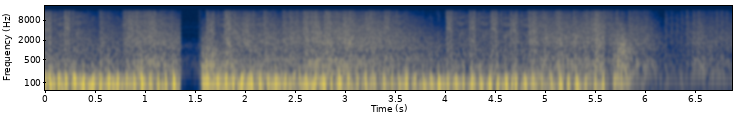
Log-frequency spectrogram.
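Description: A large vessel breaks apart with deep, rumbling crashes.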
